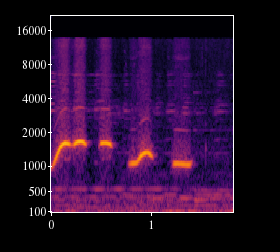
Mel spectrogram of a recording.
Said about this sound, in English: I'm not a good whistler either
